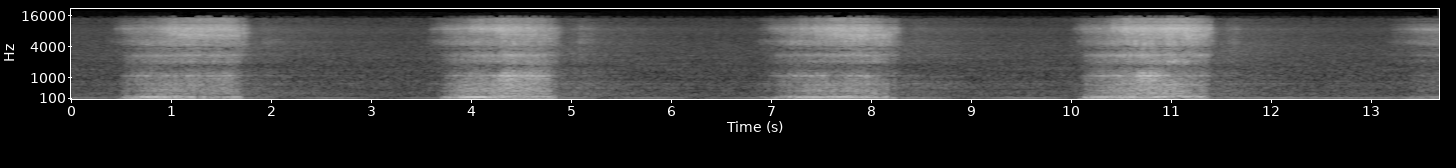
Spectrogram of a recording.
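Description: Loud, rattling snores on each breath in, about four in the clip, roughly 19 a minute, with quieter breathing out between them.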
